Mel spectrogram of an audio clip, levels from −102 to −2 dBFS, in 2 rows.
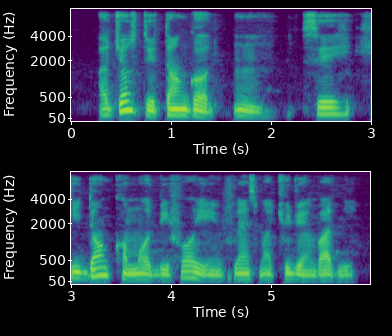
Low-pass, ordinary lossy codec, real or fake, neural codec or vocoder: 7.2 kHz; none; real; none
